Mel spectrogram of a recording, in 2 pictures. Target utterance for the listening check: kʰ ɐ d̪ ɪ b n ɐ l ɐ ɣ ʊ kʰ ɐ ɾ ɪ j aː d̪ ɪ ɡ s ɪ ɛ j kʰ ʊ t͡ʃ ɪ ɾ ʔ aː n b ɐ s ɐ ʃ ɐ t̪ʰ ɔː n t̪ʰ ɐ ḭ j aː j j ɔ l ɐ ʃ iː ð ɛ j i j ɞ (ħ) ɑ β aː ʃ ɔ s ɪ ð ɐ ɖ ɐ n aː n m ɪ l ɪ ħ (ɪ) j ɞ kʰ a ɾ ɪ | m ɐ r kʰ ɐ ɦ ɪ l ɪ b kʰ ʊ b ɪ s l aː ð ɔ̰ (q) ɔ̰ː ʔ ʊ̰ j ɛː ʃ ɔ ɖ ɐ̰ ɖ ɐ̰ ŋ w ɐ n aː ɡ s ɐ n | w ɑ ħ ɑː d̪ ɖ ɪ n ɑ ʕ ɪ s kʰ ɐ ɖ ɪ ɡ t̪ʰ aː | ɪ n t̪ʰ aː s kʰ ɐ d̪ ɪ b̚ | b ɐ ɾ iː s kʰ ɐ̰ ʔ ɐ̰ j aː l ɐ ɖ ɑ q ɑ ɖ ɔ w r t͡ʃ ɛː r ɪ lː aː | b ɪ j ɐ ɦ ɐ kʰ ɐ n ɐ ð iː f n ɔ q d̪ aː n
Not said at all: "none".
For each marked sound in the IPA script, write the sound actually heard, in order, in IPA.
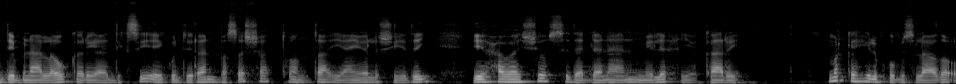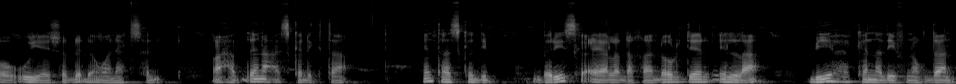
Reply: ħ, i, ʔ

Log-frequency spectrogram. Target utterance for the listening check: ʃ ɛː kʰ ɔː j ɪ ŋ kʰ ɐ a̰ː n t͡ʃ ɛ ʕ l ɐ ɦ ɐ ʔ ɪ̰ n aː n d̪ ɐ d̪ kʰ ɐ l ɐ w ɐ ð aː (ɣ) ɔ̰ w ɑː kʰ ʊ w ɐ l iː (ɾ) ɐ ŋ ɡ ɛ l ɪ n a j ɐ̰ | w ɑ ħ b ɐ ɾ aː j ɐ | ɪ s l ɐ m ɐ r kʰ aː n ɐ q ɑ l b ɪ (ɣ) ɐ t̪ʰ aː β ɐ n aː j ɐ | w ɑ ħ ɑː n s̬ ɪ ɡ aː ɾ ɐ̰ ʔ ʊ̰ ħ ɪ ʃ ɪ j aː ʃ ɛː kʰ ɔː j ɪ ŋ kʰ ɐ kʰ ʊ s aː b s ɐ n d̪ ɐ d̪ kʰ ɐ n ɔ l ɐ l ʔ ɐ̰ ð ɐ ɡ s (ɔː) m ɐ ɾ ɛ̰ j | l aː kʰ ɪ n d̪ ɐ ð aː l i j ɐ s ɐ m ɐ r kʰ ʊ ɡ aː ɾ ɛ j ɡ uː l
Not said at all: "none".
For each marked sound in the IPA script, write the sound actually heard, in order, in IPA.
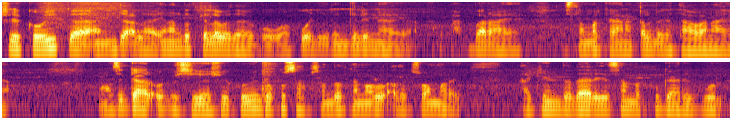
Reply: ɣ, ɾ, ɣ, ɔː

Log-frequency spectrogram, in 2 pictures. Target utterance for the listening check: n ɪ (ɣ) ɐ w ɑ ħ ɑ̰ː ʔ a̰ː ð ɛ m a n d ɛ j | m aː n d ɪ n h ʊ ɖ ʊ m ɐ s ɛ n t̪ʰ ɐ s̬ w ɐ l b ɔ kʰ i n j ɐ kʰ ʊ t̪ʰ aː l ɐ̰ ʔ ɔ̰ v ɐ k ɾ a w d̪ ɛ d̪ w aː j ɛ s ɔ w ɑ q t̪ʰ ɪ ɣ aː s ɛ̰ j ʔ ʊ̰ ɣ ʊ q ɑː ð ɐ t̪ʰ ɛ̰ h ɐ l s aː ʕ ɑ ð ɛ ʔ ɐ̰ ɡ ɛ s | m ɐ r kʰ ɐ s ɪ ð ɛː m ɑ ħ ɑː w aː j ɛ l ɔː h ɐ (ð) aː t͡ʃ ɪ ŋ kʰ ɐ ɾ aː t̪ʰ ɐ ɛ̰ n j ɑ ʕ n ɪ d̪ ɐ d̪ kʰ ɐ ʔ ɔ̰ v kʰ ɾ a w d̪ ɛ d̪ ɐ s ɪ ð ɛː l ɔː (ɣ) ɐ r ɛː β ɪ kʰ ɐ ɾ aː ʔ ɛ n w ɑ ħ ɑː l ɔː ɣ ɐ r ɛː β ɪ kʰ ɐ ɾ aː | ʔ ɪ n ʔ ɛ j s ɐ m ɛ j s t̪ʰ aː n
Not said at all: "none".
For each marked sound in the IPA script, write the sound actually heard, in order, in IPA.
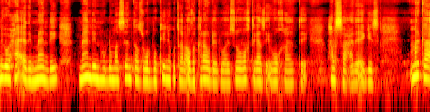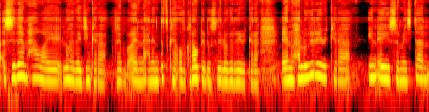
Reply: ɣ, ɣ, ɣ

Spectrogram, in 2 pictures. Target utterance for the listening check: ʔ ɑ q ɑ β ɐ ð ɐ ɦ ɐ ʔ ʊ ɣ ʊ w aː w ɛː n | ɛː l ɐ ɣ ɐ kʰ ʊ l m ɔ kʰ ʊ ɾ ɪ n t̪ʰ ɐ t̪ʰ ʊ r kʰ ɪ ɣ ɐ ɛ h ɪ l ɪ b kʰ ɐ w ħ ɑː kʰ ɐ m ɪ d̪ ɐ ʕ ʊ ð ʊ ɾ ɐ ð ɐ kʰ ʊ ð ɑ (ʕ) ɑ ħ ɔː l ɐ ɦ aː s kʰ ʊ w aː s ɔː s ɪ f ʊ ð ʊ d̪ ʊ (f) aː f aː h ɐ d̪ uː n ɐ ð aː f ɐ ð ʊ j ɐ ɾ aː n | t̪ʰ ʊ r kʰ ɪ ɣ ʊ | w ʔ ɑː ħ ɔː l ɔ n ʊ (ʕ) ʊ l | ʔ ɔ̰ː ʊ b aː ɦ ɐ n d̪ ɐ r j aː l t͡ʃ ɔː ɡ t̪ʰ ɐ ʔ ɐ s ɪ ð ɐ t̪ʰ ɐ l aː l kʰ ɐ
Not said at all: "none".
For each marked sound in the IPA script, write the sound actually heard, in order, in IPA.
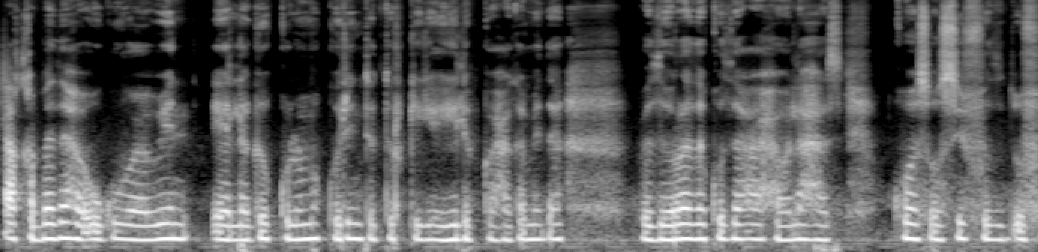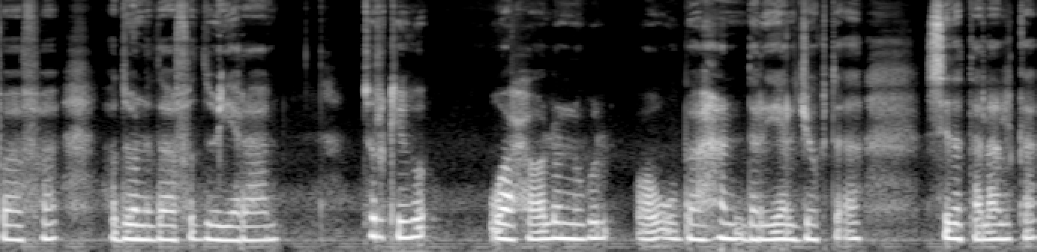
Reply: ʕ, f, ɣ

